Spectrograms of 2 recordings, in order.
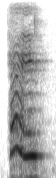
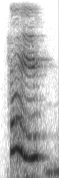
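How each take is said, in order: First: Lively and energetic, with an excited tone. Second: Lively and energetic, with an excited tone.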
